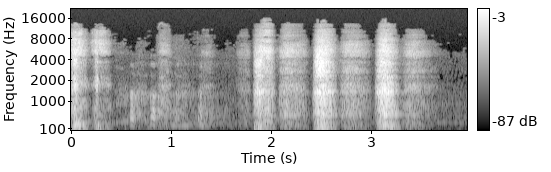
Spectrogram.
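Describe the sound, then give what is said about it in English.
A person imitates a panting mule with breathy, rhythmic huffs: several quick, softer pants build into four loud, heavy gasps, with no words spoken. “He said she come over top of Bethlehem and stopped, and he said the mule was panting.”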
